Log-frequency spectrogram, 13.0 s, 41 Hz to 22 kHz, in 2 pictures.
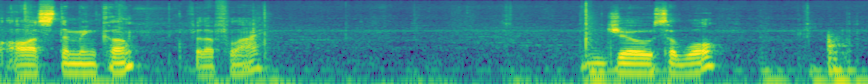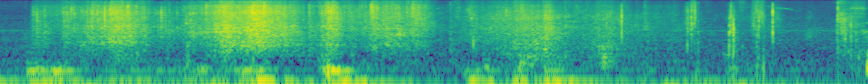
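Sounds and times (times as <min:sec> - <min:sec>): trading cards rustling and sliding: 0:10.9 - 0:13.0.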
